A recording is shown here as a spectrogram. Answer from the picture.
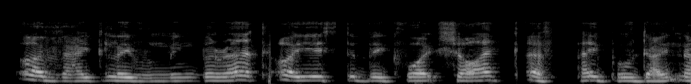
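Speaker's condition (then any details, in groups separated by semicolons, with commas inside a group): Cerebral palsy; from birth, oxygen starvation at birth, affects right hand, speech; much improved after therapy, not fully recovered; slightly unusual voice, much improved, not fully recovered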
